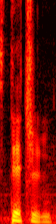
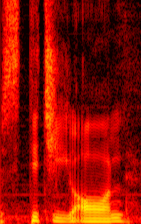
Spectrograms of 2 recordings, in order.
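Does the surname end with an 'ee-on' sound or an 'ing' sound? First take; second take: ing; ee-on. First: The name ends with an 'ing' sound. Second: The name ends with a separate 'ee-on' sound. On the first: The speaker calls it right. "It's just stitching, just plain old Baltimore stitching" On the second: The speaker calls it wrong. "people always go stitchy on because it's I-O-N"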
